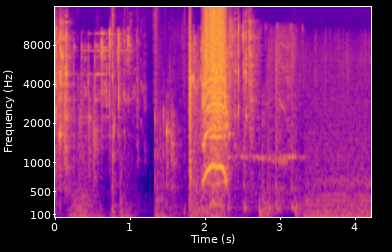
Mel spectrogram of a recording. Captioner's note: getting shot screams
